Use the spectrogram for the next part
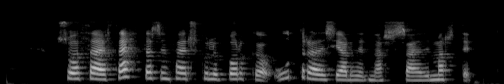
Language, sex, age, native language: Icelandic, female, 20-29, Icelandic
